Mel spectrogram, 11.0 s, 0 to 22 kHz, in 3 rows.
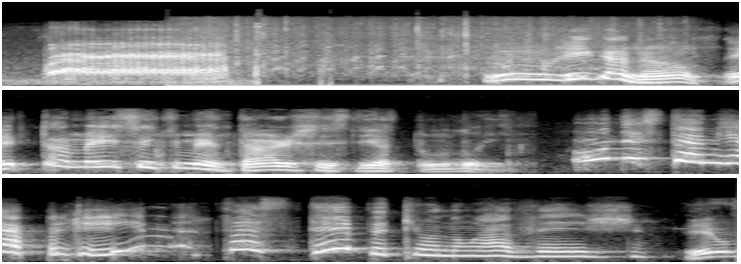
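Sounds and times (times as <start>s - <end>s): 
parrot squawking: 0.2s - 2.9s
speech: 2.4s - 6.3s, 7.1s - 11.0s.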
